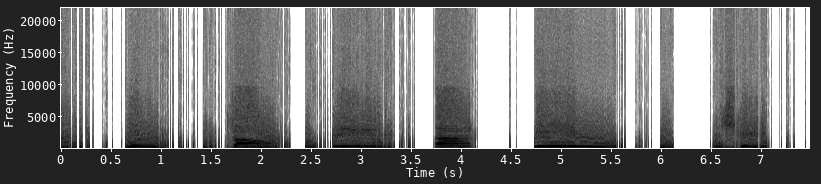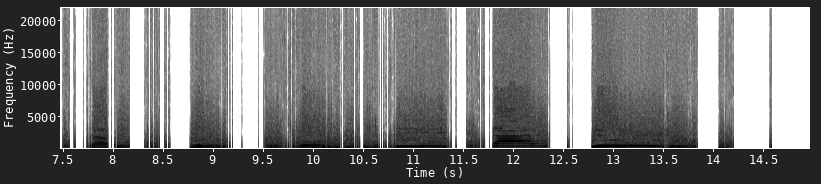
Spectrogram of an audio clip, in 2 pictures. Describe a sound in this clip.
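An electric guitar plays a melody.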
